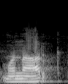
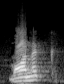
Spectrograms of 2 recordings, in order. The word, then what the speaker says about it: monarch: மொனார்க் மொனார்கி தவறு. மானக் MONARCH MONARCH மானக் மானகி மானக் மானகி அது மொனார்க்கும் இல்லை.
